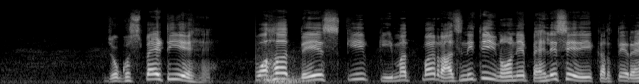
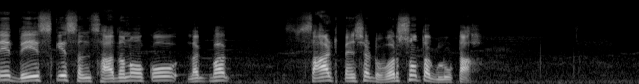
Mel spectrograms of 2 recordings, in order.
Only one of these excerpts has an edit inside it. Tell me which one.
first; 1 cut; at 2.6 s

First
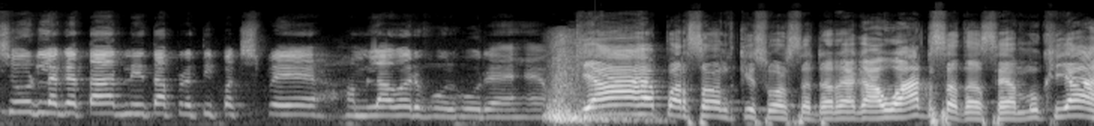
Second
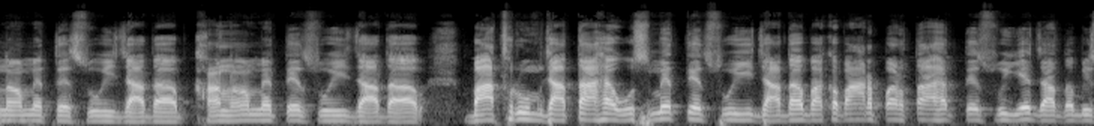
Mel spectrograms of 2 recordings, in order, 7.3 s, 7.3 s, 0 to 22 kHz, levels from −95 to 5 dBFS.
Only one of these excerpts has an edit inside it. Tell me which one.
first; 1 cut; at 3.7 s

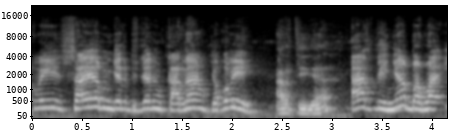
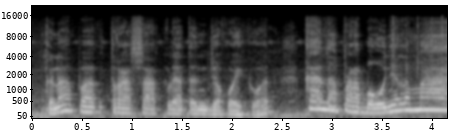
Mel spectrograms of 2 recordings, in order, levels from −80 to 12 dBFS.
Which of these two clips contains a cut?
first; 1 cut; at 2.3 s

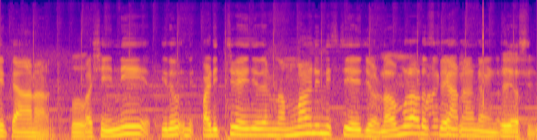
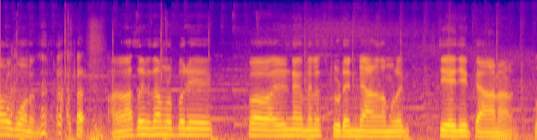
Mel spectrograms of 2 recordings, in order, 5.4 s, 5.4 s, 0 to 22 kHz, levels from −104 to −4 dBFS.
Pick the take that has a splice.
second; 1 cut; at 0.9 s

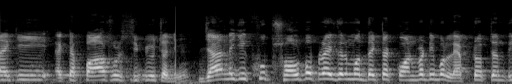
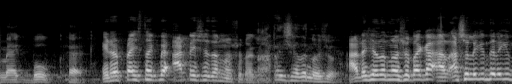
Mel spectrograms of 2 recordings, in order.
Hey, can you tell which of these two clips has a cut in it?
first; 1 cut; at 1.7 s

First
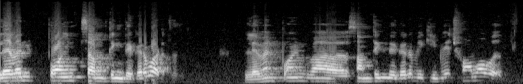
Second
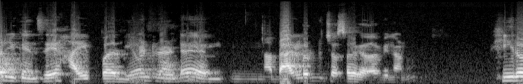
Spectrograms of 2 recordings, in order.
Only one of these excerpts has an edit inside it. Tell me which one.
second; 1 cut; at 1.5 s

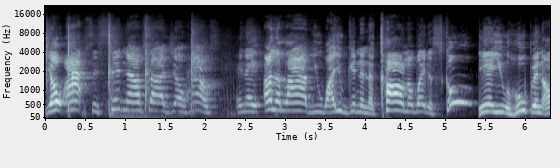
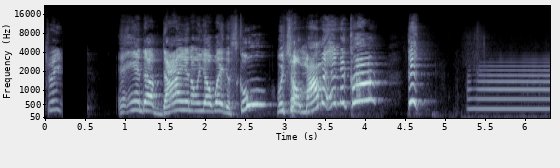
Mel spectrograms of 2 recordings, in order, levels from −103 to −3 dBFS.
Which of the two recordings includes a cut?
first; 1 cut; at 5.3 s

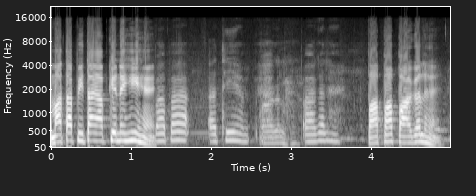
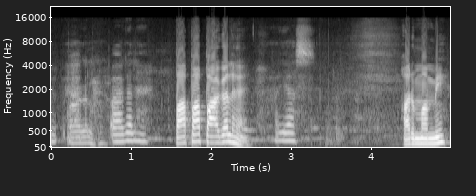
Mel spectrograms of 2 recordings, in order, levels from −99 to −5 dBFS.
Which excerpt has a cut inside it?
first; 1 cut; at 1.3 s

